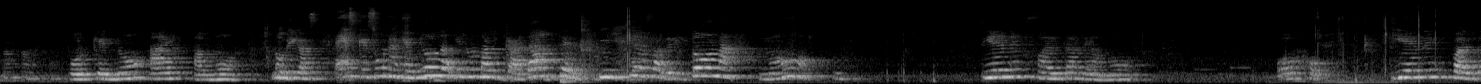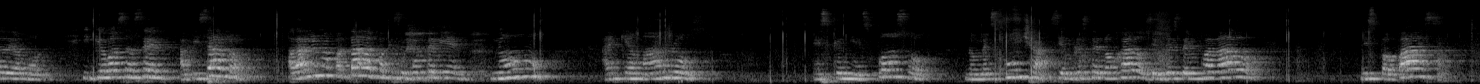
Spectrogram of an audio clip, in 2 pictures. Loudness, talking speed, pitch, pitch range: -26 LUFS, 130 wpm, 300 Hz, 260-345 Hz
